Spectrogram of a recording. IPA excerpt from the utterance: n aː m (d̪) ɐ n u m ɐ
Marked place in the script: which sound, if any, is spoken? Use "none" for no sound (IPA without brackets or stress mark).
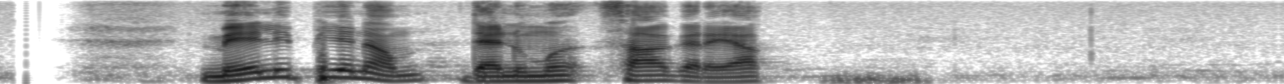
d̪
